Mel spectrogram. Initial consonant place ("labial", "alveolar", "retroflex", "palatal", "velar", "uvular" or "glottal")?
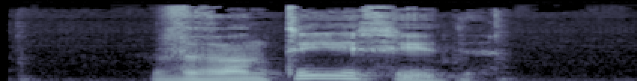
labial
